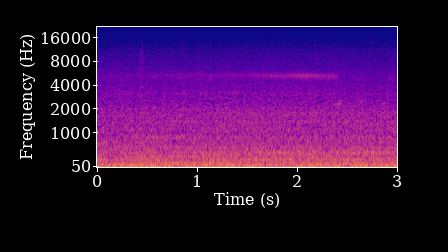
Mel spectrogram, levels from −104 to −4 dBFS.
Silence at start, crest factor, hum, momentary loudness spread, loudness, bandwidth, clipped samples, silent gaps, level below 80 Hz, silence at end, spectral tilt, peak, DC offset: 0 s; 14 dB; none; 1 LU; -42 LUFS; 10.5 kHz; under 0.1%; none; -42 dBFS; 0 s; -7.5 dB/octave; -26 dBFS; under 0.1%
